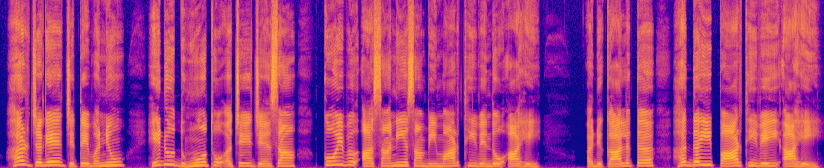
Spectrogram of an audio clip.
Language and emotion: Sindhi, neutral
